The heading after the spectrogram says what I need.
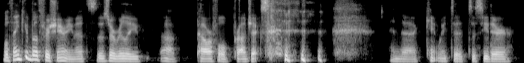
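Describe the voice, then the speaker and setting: A man talks through an information session on a video call. His voice has a gravelly, creaky texture and a dry sound with no room around it. He speaks in a halting way and often restarts his phrases mid-thought. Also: lowish voice, a little mellow, dry recording. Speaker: program coordinator presenting an information session. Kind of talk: presenting to an online audience.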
